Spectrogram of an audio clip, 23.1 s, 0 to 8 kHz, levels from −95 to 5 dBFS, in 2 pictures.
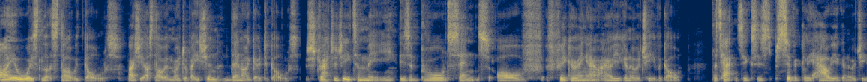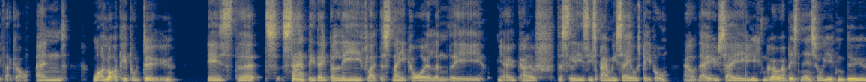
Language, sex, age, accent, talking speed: English, male, 30-49, British, 210 wpm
